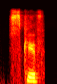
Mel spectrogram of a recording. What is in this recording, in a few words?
"skiff", Indian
